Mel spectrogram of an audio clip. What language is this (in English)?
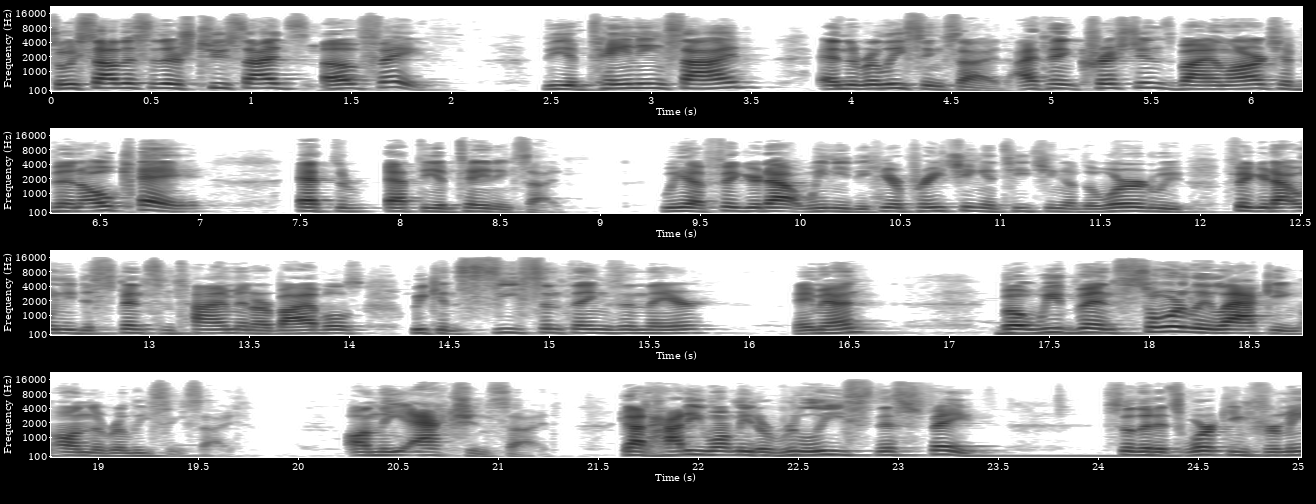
English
